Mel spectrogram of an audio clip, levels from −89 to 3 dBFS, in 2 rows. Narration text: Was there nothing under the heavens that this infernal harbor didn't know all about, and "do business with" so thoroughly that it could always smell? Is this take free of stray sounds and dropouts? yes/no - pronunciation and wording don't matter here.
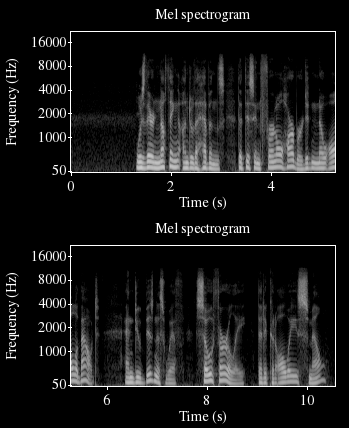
yes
